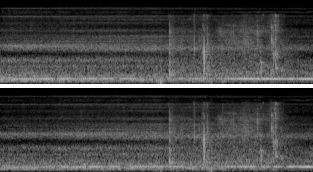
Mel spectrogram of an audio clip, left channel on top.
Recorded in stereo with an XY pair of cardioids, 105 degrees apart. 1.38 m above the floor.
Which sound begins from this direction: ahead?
Chewing, at 1.7 s.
